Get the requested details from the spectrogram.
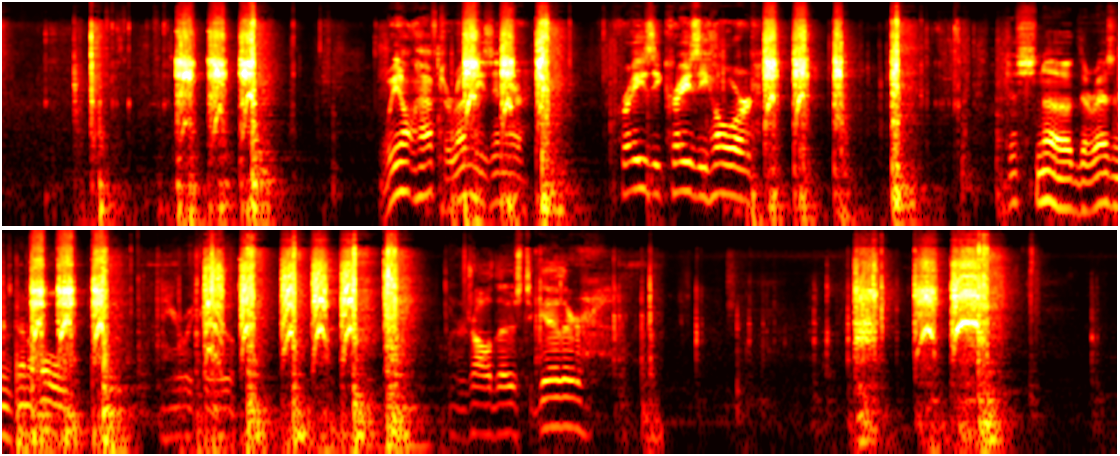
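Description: A cordless drill whirs in short bursts as it drives screws.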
